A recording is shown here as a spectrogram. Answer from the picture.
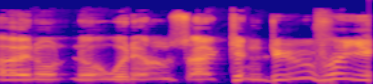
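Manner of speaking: terrible, rough, high, creaky voice. Retelling a movie scene, mocking an actor's line: imitating Hamish Linklater's terrible voice. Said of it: "he's doing some fucking terrible voice".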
